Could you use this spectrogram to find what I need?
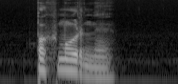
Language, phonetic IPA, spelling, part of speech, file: Polish, [pɔˈxmurnɨ], pochmurny, adjective, Pl-pochmurny.ogg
